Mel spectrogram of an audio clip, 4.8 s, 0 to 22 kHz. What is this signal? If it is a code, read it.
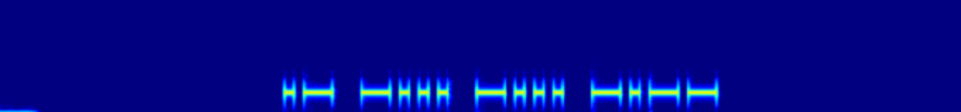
Morse code, heard as a keyed tone, about 25 wpm, 700 Hz. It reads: ABBY
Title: USA Common Names - Max 4 Letters - 25wpm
